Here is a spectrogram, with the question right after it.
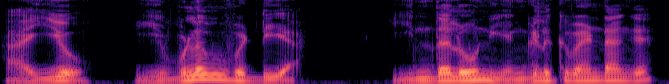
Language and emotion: Tamil, disgusted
